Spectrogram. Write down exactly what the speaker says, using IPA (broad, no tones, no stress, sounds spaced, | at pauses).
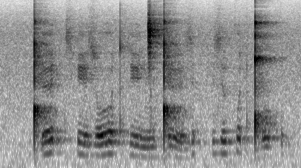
ǃʼ ɘː t t͡sʰ ɪː z oː t k ɪː ŋ͡ǀ ɪ ǃ ɘː z | z ɯ k o t ǃʼ o k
